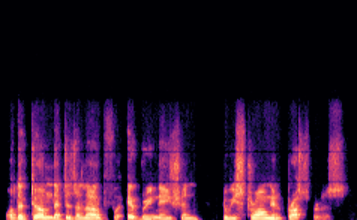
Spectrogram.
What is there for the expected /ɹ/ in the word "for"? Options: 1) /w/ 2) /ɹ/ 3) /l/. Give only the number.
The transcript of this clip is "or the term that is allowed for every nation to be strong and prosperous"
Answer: 2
